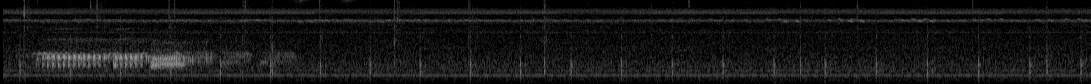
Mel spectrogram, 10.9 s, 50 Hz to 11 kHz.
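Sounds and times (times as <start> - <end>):
steady high insect hum: 0.0 - 10.9
faint regular ticking: 0.1 - 10.9
frog giving a pulsed trill at night: 0.3 - 2.2.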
